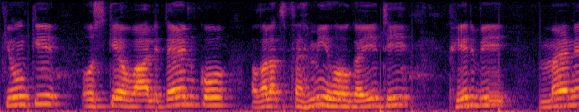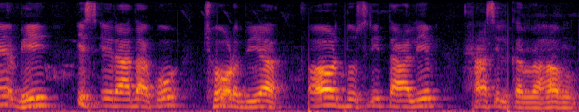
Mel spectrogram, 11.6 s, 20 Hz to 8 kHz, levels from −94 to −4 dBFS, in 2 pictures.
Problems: constant background noise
